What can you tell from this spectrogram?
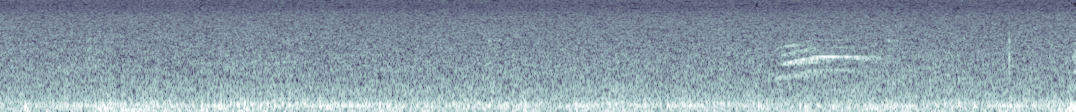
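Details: Massaged house cat at a cattery keeps up a soft, low, unbroken purr, then gives one brief, quiet, wavering meow about four seconds in before the purring continues.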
